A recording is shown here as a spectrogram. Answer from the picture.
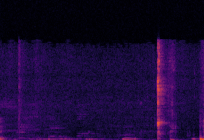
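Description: A mostly quiet pause broken by a single sharp click about one and a half seconds in, followed by a lighter tick.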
